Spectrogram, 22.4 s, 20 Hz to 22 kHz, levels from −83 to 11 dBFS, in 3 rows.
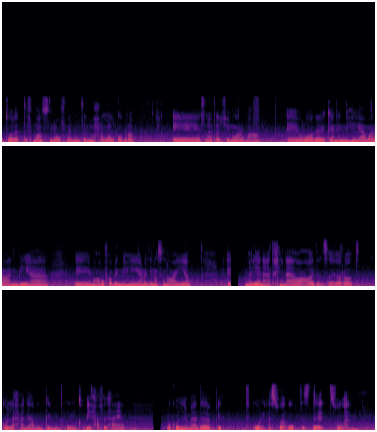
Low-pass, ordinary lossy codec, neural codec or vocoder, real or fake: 7.2 kHz; none; none; real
